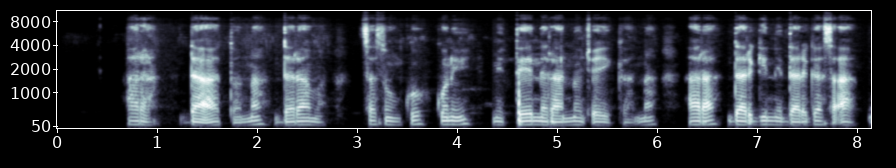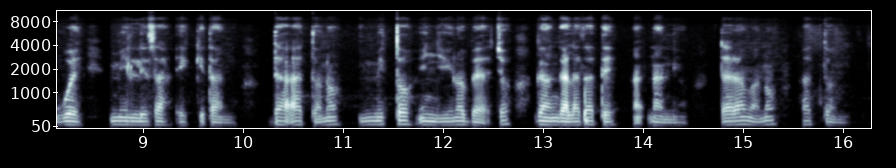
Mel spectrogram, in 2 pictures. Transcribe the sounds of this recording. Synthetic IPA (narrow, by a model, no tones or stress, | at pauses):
hɐɾɐ | d̪aːʔɐt̪ːɔnːɐd̪ɐɾɐmɐ | sɐsʊŋkʊkʊnɪ | mɪt̪ːeːnːɛɾɐnːɔt͡ʃʼɔjkːɐnːɐhɐɾɐd̪ɐɾɡɪnːɛd̪ɐɾɡɐsɐ̰ʔawɔj | mɪlːɪsɐɛkːɪt̪ɐnːɔ | d̪aːʔɐt̪ːɔnɔ | mɪt̪ːɔɪnd͡ʒiːnɔbɛjɐ̰t͡ʃːɔɡɐŋɡɐlɐt̪ɐt̪ːɛhɐ̰nːɐnːɪjɔ | d̪̥ɐɾɐmɐnɔ | hɐt̪ːɔnːɔ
